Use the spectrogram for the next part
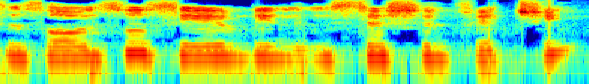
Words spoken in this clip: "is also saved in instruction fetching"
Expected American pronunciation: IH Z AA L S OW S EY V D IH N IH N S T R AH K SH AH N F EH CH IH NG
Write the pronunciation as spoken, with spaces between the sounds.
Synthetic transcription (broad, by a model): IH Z AA L S OW S EY V D IH N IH S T AH SH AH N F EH CH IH NG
